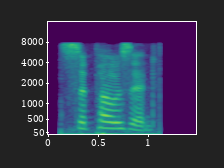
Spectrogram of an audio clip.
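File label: "supposed", American English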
